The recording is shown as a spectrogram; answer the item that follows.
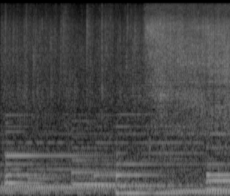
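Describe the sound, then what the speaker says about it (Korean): Potato pancake batter ladled into an old frying pan over high heat, a close, loud sizzle that swells and brightens near the end, with a low steady hum beneath. "프라이팬 뜨거운 센불에 뜨거운 센불입니다. 센불에 한 국자씩 넣어주고요."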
